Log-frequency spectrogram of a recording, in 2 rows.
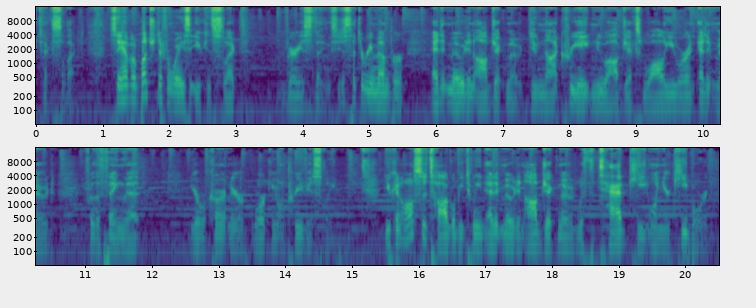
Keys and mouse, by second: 0.7 click, 1.0-6.1 right drag, 11.2 click, 19.0 Tab.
